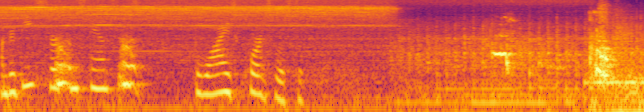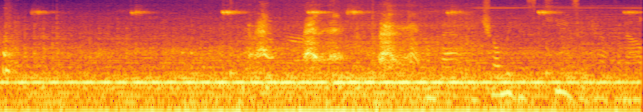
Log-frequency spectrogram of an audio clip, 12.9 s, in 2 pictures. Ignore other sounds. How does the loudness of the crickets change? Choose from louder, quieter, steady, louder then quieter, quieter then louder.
louder.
